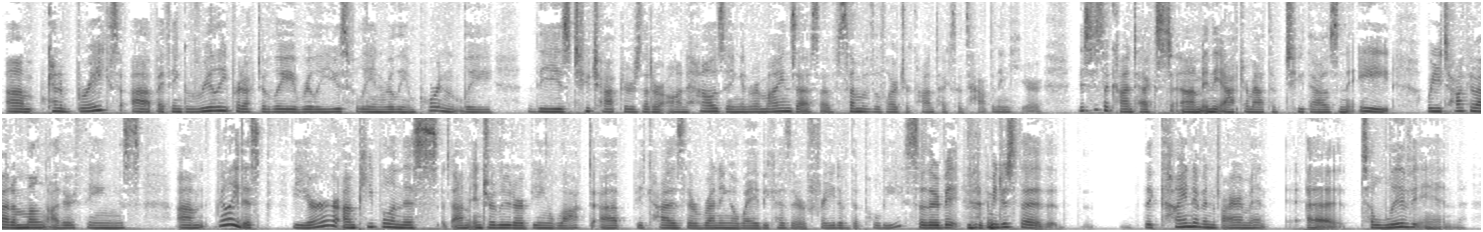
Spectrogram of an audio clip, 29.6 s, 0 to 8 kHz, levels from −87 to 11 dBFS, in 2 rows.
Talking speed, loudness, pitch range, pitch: 185 wpm, -23 LUFS, 175-205 Hz, 185 Hz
